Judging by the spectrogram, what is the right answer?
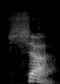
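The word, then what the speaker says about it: ཤ: है क्या है ये इसका उच्चारण कैसे रहेगा श है ना तो श श मींस मास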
